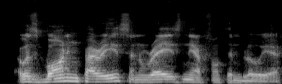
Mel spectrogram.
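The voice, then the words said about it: French accent. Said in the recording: “you got a good old French accent there”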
